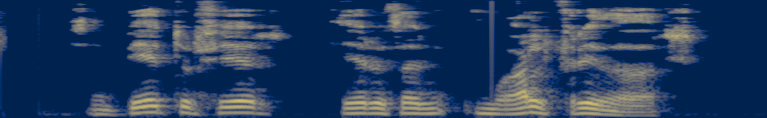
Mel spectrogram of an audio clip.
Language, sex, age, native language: Icelandic, male, 60-69, Icelandic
